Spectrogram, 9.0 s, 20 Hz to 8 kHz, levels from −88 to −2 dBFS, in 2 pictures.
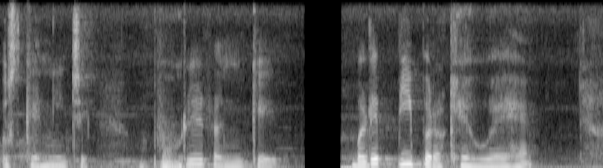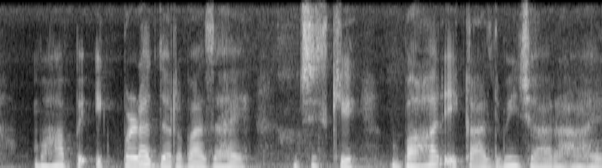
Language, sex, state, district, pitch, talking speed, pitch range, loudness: Hindi, female, Bihar, Sitamarhi, 185 Hz, 150 wpm, 165-200 Hz, -18 LUFS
